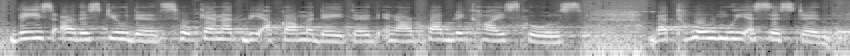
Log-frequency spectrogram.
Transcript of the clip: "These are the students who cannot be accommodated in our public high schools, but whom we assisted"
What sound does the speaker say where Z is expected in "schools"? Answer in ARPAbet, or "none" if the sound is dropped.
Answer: S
